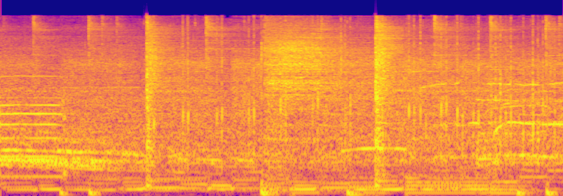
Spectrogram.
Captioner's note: Everyone Claps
